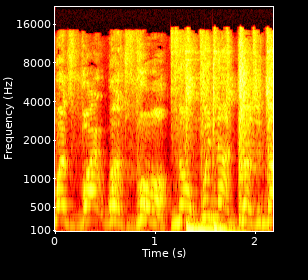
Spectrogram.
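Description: Old-school Christian hip-hop: a rapped vocal over a beat, with a deep bass hit a little after the first second.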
